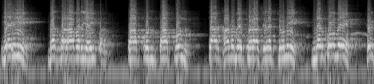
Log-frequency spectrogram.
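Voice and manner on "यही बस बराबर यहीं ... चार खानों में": ordinary delivery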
